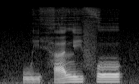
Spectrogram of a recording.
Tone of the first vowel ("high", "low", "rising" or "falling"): low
